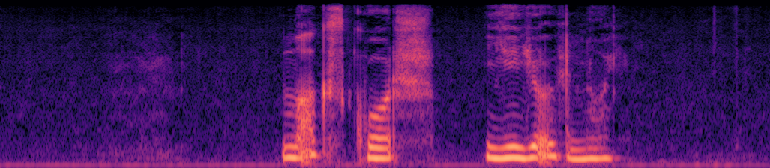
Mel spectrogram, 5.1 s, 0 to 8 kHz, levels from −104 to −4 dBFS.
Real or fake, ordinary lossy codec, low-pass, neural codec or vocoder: fake; none; 7.2 kHz; codec, 16 kHz, 4 kbps, FreqCodec, larger model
